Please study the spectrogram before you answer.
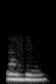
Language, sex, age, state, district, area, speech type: Nepali, female, 18-30, West Bengal, Darjeeling, rural, conversation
